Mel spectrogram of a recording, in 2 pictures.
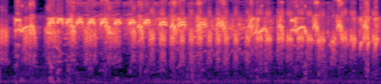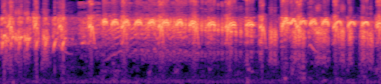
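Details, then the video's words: Loud lure call used to attract small birds: dense, high-pitched chirping and twittering in rapid bursts, sharp repeated notes, with a brief lower jumbled passage mid-way. "Suara pikat burung kecil suara keras"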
